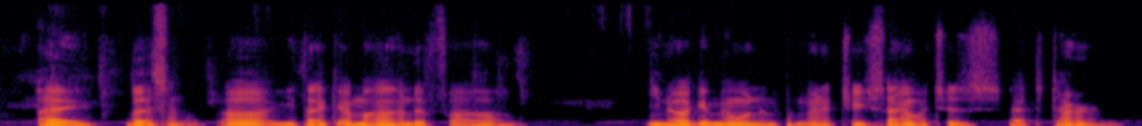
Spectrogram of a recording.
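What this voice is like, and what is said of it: Imitates another person's voice. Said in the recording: “Is that a Charles Barkley impression? ... That's Dustin Johnson, boy. ... That's terrible.”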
